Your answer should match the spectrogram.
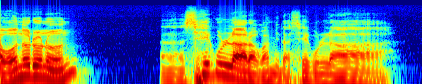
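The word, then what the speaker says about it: סגולה: 세굴라. 자, 이 세굴라라고 하는 단어는 세굴라라고 읽죠. 세굴라.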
